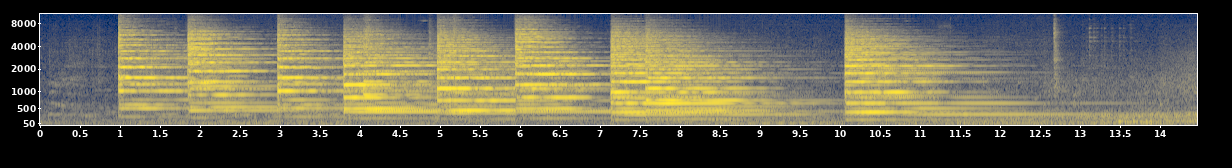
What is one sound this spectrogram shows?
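A church bell rings loudly in slow, ringing strokes that fade away.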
